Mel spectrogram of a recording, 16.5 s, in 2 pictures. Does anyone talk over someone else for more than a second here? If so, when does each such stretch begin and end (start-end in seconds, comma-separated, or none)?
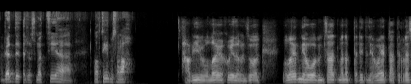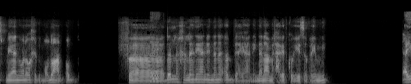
none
